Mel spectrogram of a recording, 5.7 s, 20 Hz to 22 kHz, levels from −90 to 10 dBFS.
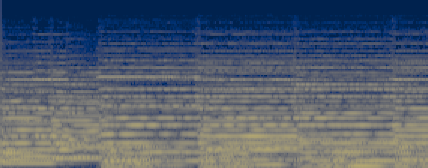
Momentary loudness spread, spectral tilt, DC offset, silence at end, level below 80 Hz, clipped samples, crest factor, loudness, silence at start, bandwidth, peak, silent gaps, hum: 3 LU; -6 dB/octave; under 0.1%; 0 s; -36 dBFS; under 0.1%; 14 dB; -21 LUFS; 0 s; 11 kHz; -8 dBFS; none; none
